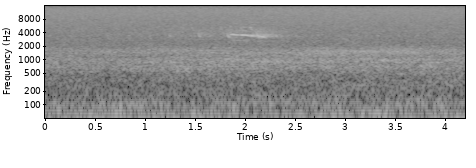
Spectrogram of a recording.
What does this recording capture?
Ovenbird, Blue Jay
